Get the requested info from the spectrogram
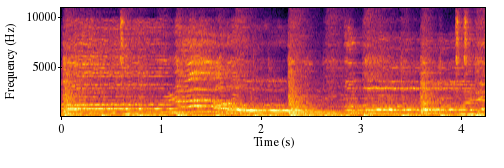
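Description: A woman singing gospel live into a microphone over a band with drum kit and cymbals, holding long notes that slide down in pitch about a second and a half in and again near the end.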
